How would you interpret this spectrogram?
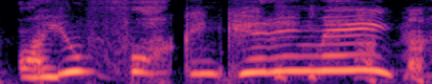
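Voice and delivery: high, slow, stretched disbelief; mock outrage. Agent hearing the buyer confessed bad credit, mock outrage. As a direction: squeal it in hammed-up shock. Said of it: "And I'd be like".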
